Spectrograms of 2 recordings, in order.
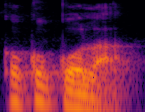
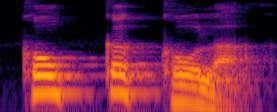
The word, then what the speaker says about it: Coca-Cola: brand by sight it is coca-cola we sometimes pronounce it as coca-cola but the right pronunciation of this word is coca-cola all right the next brand name that we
